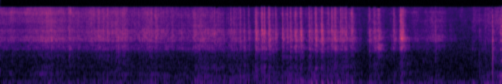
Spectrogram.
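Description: Fingernails tap and scratch the fine metal mesh dome of a small strainer with a teal plastic rim, held over the microphone. The result is a quiet, bright, hissy scraping with soft, short taps that crackle up in the second half, over a faint low rumble.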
